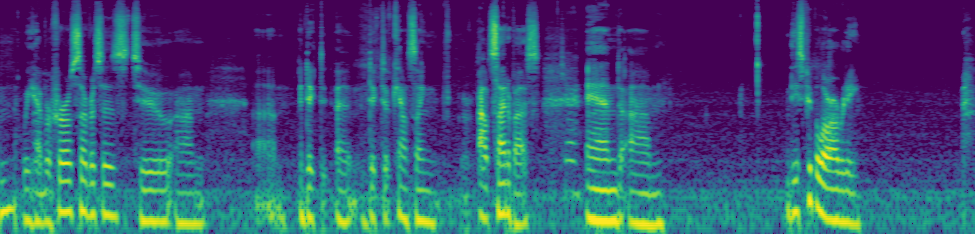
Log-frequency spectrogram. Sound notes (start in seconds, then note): none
